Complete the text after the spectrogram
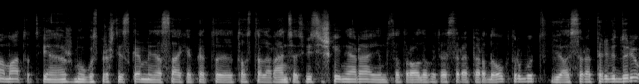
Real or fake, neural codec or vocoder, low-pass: real; none; 14.4 kHz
